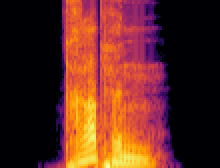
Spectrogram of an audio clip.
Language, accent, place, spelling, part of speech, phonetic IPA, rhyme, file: German, Germany, Berlin, Trappen, noun, [ˈtʁapn̩], -apn̩, De-Trappen.ogg
- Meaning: plural of Trappe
